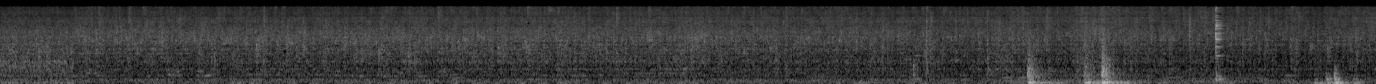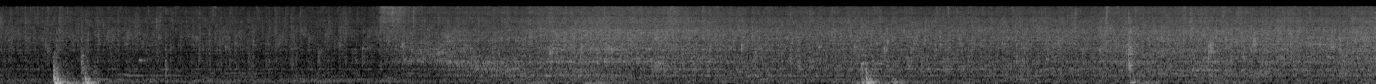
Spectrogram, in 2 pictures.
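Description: Meat sizzles in a frying pan.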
